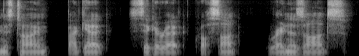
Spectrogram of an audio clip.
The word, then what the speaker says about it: renaissance: Baguette, cigarette, croissant, renaissance or as the British say renaissance and sometimes fancy sounding terms like or your reason for being, reason for living, purpose in life.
